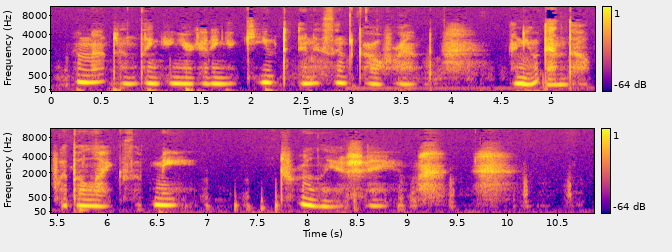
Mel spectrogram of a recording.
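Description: A woman's soft, close voice murmuring and whispering in short pitched notes that the recogniser could not make into words, with small sharp clicks and scratches close to the microphone between them.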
